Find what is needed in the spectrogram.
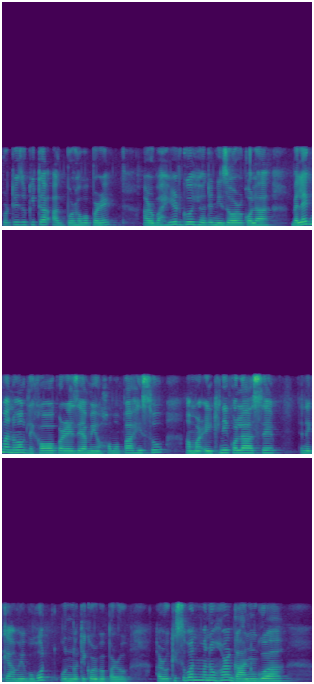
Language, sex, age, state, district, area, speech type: Assamese, female, 18-30, Assam, Biswanath, rural, spontaneous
